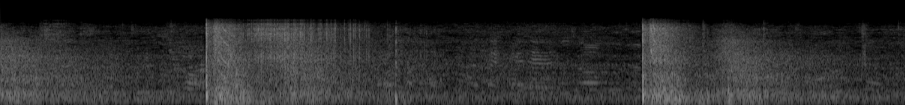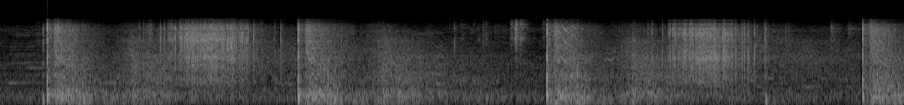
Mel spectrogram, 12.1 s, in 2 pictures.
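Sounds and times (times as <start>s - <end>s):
firework shells bursting: 1.4s - 2.8s.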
